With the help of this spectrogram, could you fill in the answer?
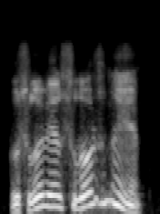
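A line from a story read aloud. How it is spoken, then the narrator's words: Cheerful announcement. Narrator (Russian): бодро объявил Маклаген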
